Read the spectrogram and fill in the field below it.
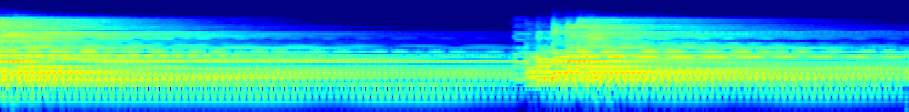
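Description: Open guitar strum heavily coloured by distortion and chorus effects, ringing loud and sustained; about halfway through, the tone abruptly shifts brighter as an effect setting is changed, then rings out again.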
